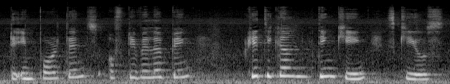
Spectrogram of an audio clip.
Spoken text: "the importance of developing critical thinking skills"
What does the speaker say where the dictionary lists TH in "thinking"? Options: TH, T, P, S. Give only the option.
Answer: T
